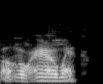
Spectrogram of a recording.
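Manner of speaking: high, squeaky little nerd voice. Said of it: "squeaky little nerd".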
